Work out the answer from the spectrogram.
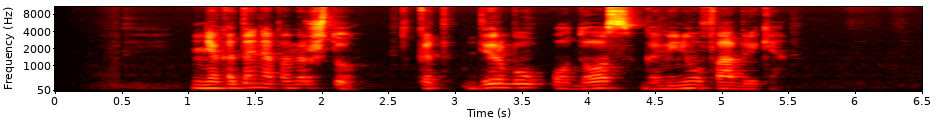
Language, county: Lithuanian, Vilnius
